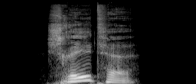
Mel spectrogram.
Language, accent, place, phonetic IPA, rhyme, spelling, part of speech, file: German, Germany, Berlin, [ʃʁɪlt], -ɪlt, schrillt, verb, De-schrillt.ogg
- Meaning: inflection of schrillen: 1. second-person plural present 2. third-person singular present 3. plural imperative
